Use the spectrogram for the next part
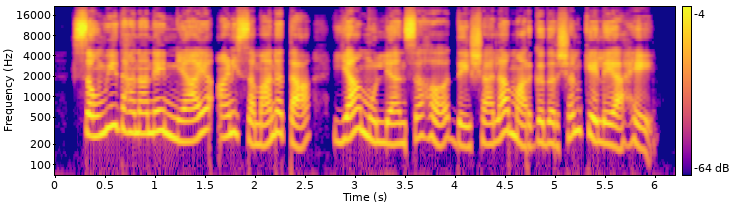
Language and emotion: Marathi, neutral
